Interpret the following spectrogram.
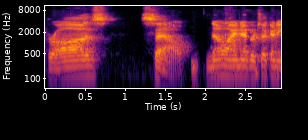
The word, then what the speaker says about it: Brassell: remember how to spell it's about like bras sell no I never took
